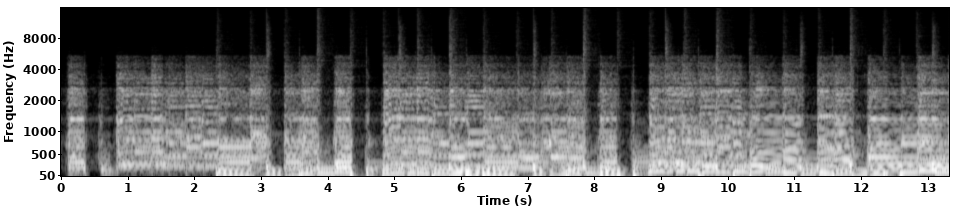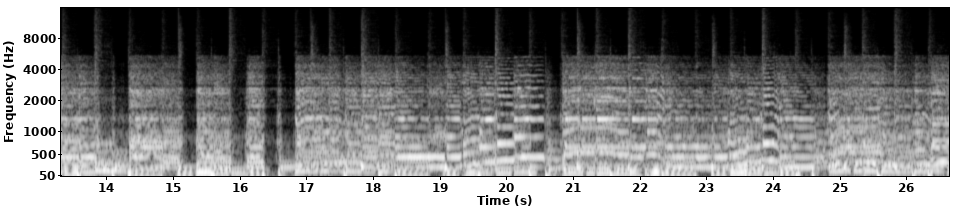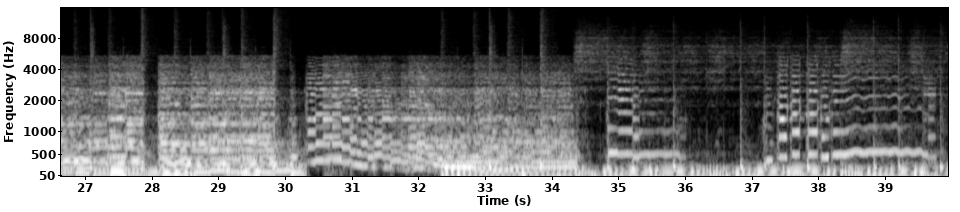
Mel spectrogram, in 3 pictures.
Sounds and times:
Distortion: 0.0s - 39.9s
Effects unit: 0.0s - 39.9s
Electric guitar: 0.0s - 39.9s.

